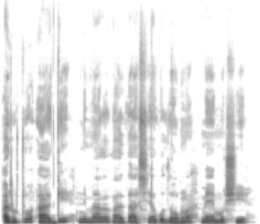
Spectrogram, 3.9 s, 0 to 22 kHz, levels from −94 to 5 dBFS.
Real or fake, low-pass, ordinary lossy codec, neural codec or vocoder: real; none; none; none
